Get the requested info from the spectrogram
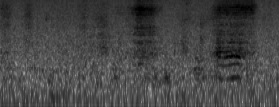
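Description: A boy breathing hard through his nose and teeth while eating extremely sour candy: a short sharp breath about halfway through, then a longer, louder breath near the end with a faint wavering voiced tone in it.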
